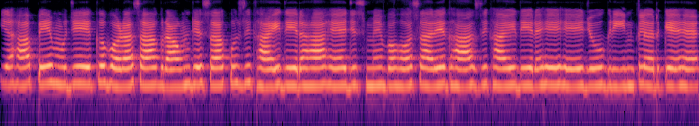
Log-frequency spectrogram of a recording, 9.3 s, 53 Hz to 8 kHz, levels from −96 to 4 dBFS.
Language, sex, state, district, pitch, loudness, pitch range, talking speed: Hindi, female, Punjab, Fazilka, 270 Hz, -15 LUFS, 265-275 Hz, 165 wpm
